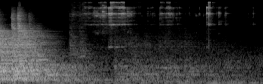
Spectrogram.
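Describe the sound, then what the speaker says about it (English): A bunch of keys pulled from a shelf inside a large safe strongbox gives off a bright, close metallic jangle that is loudest at the start, with a few smaller clinks following as the keys settle. "Set of keys."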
